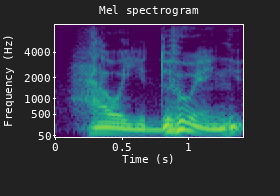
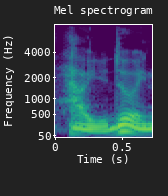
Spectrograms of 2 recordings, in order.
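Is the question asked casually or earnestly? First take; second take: earnestly; casually. First: It is asked as a sincere, weighty question. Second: It is asked as a casual greeting.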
